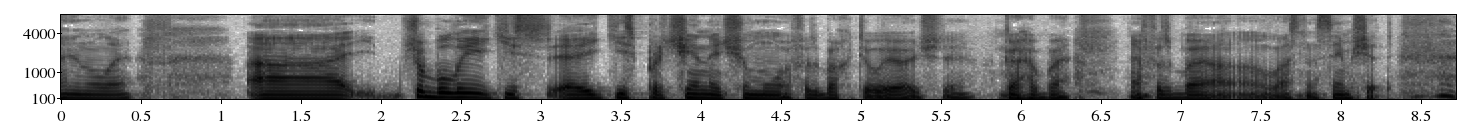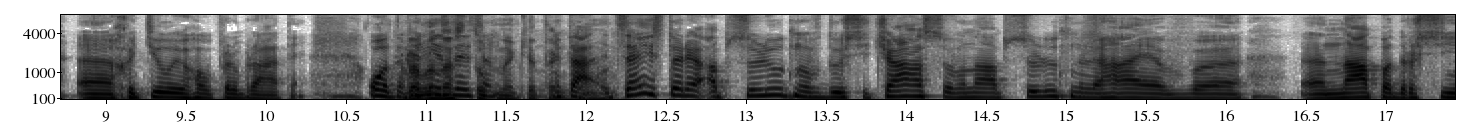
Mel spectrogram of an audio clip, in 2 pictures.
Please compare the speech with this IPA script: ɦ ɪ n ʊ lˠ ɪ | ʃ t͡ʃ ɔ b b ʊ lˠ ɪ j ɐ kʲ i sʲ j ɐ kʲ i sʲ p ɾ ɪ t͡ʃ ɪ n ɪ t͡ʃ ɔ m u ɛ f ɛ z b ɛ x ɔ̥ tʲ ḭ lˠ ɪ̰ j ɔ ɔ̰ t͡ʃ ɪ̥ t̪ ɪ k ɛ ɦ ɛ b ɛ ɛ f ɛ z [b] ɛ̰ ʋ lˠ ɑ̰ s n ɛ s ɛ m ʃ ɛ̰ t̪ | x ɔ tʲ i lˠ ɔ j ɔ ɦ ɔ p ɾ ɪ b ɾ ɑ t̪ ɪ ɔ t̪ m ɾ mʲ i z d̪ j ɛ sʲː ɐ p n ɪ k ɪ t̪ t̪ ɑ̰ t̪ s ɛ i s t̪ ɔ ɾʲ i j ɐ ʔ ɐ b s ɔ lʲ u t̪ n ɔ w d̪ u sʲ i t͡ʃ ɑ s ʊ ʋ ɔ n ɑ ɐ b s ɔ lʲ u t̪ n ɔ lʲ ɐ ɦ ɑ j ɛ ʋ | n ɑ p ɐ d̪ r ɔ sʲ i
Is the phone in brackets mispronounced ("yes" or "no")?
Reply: no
